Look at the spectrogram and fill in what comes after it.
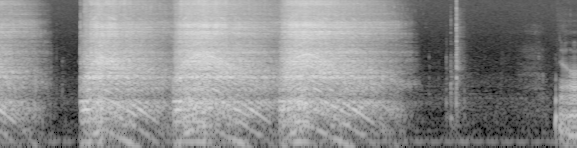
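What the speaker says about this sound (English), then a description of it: "We're ready to blend it up here." A blender whirs through a basil mixture in loud pulsed bursts, three long roaring runs that surge and ease, then cut off into near quiet with a few small clicks.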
